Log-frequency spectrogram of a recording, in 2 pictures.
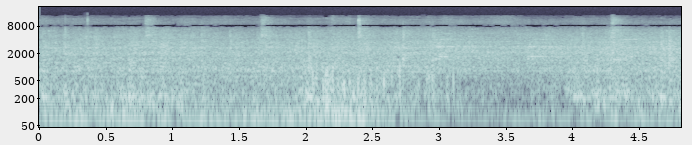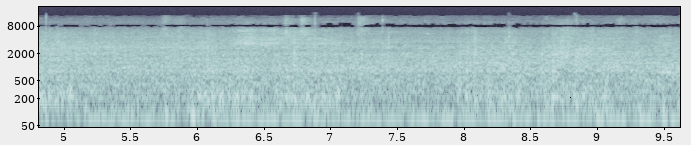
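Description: A train running past on the tracks: a steady, loud rumble that dips briefly about three seconds in.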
